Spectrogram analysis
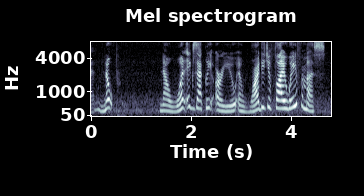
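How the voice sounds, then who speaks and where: A scary, abrasive female adventurer, played by a woman, full of biting sarcasm. The voice is high and swoops expressively in audio drama style. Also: animated, a little slow, bright, forceful tone, heavily acted. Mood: blunt, bossy.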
